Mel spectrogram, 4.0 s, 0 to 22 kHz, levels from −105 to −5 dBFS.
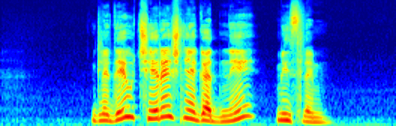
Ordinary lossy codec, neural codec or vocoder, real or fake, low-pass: none; vocoder, 44.1 kHz, 128 mel bands every 512 samples, BigVGAN v2; fake; none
